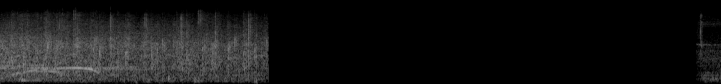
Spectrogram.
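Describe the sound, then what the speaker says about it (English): Applause from a conference audience welcoming a speaker, a dense wash of clapping that stops abruptly after about two and a half seconds, followed by near silence. "as you keep clapping till she gets here"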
